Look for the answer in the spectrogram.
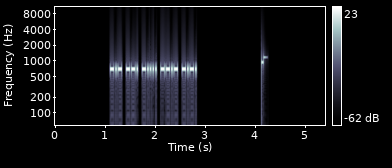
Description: Morse code, heard as a keyed tone, about 42 wpm, 700 Hz. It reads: KG6QC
